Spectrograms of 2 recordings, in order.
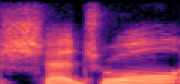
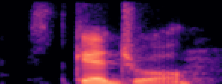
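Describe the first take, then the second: First: The word begins with a soft SH sound. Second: The word begins with a hard K sound. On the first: The speaker calls it wrong. "I've heard of people say schedule" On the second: The speaker calls it right. "it's going to be a K sound"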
